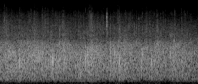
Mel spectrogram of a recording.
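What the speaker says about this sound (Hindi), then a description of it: "एक बार जोरदार तालियां लक्ष्य के लिए बजा दीजिए प्लीज एवरीबॉडी" A crowd at a film fan meet in India applauds enthusiastically for a storyteller, producing a thick, continuous roar of clapping close at hand and holding steady throughout.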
